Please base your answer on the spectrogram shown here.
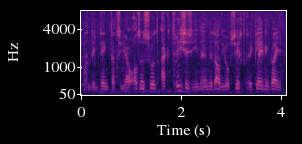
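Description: An actor playing a gruff, guarded man who lives on a leaky boat, speaking colloquially in a naturalistic radio drama. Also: fairly low pitch, fairly quick, a little mellow, a little hiss or hum. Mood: guarded, wry.

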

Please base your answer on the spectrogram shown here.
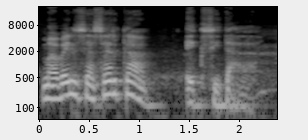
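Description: A woman performing as a measured storyteller, narrating a radio drama from a script. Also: sits low, big pitch swings, darkish tone, a little hiss or hum. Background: music.

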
